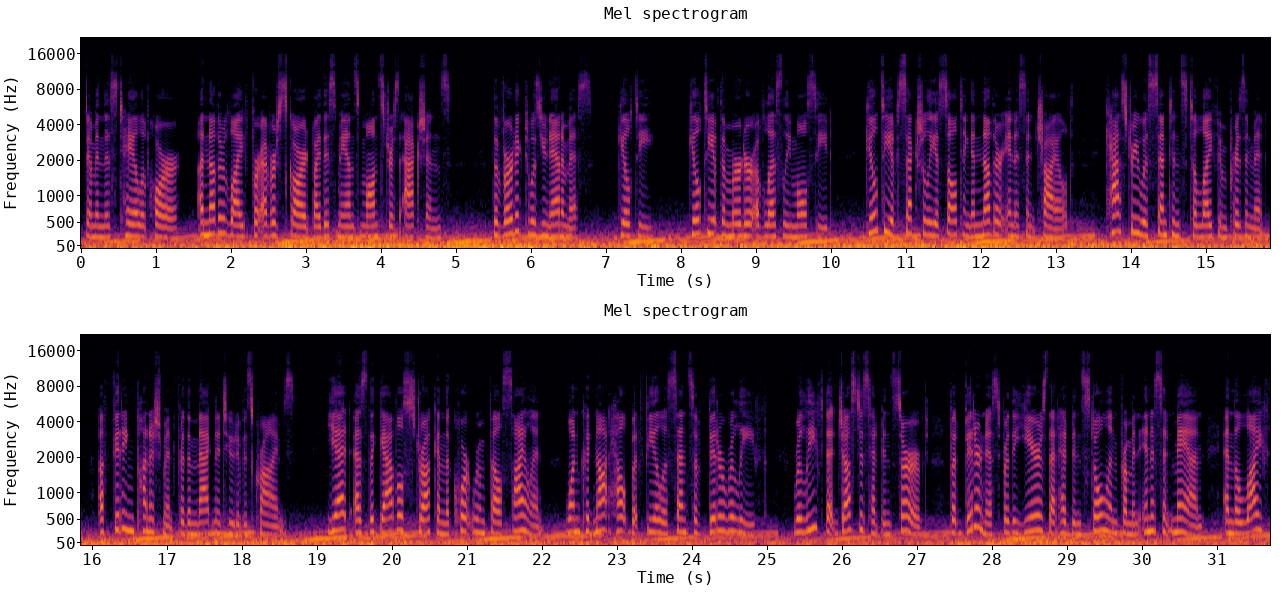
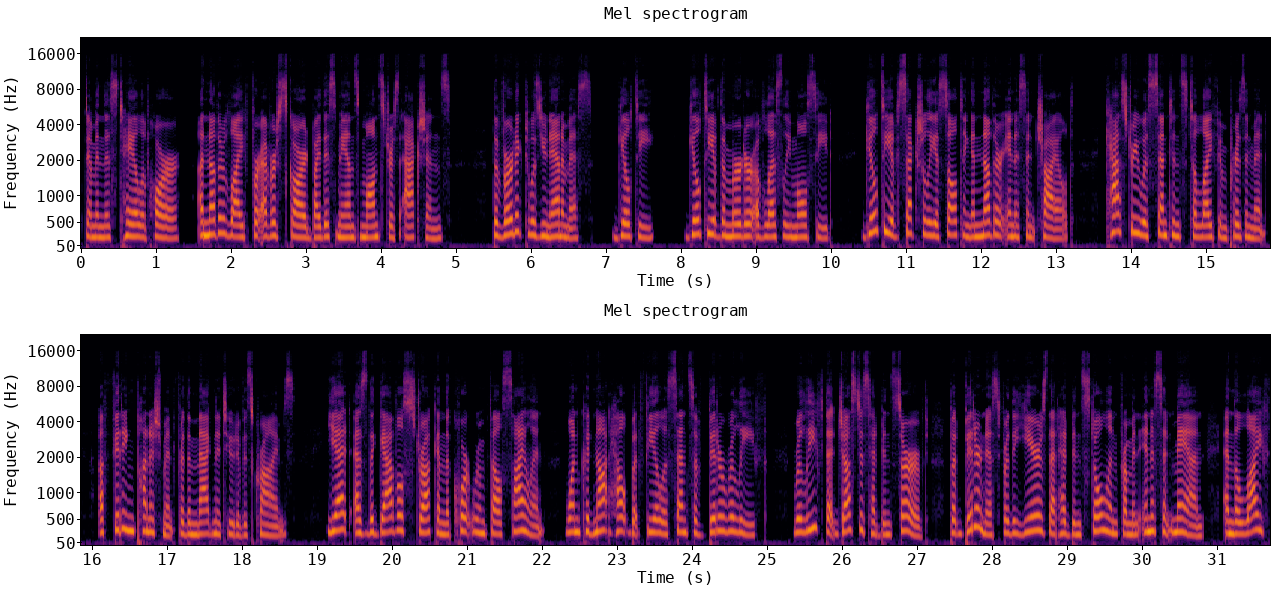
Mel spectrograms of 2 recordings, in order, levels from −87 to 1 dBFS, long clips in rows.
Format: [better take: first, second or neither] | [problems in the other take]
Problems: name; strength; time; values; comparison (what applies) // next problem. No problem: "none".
second | low rumble; noticeable; throughout; 15 dB below the speech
